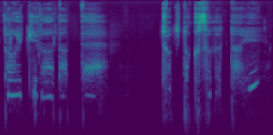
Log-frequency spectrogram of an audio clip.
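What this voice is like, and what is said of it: Quiet breathy whisper. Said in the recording (Japanese): “あまり耳元で大きな声を出してはダメです ... このくらいの声でいいかな ... 可愛い妹のささやき声なんだから”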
